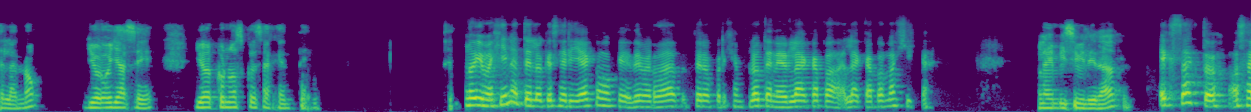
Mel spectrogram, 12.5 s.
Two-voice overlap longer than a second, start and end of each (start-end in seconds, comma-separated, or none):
none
